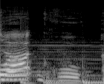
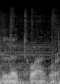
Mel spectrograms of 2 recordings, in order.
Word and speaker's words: Troisgros: Trois Gros. – I'm so... – Trois Gros. – Like, if you can get a little bit of the... in the throat, but it's very hard.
